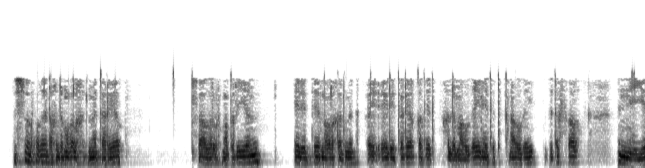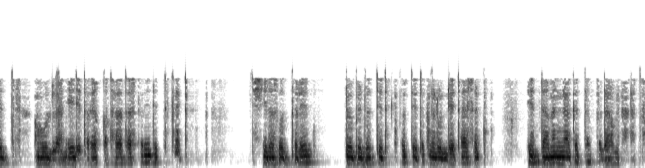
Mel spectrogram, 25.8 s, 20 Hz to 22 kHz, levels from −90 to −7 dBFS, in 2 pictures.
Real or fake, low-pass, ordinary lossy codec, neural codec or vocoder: real; 19.8 kHz; AAC, 16 kbps; none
